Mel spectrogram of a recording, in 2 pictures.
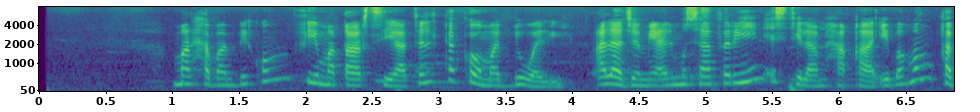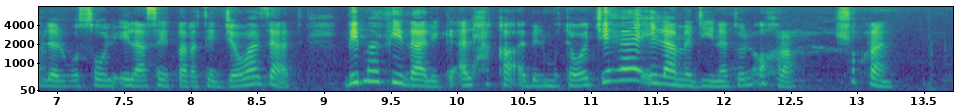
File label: Arabic Bags First, (speaking in foreign language); seattle; portofseattle; Shukran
